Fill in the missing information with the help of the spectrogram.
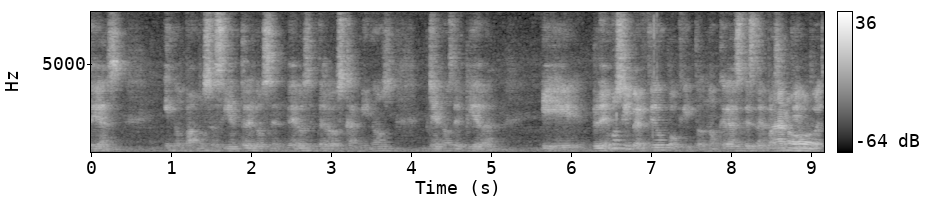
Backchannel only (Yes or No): No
